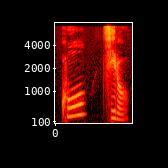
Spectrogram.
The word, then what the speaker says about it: 곧이: ‘곧이’ is pronounced as .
